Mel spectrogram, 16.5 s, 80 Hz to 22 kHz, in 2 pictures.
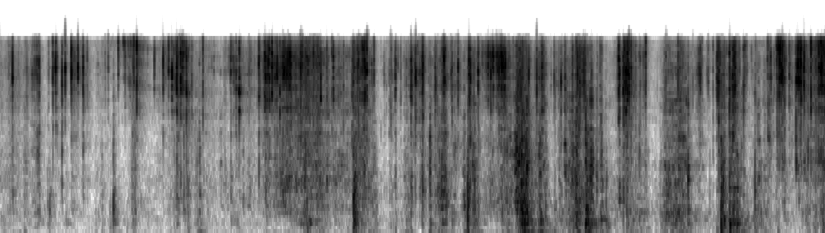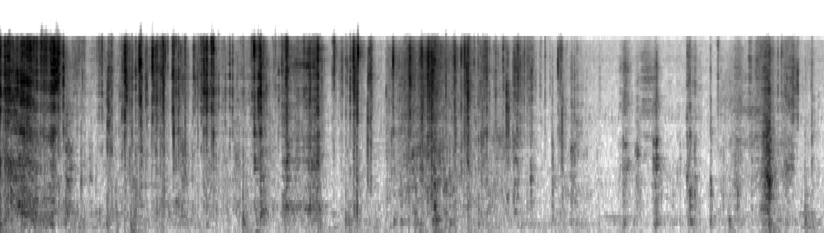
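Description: Protective plastic film being peeled off an RTX 5050 graphics card with no backplate, a close, sustained crinkling and tearing rasp that is loudest for the first nine seconds, then turns patchier and softer.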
